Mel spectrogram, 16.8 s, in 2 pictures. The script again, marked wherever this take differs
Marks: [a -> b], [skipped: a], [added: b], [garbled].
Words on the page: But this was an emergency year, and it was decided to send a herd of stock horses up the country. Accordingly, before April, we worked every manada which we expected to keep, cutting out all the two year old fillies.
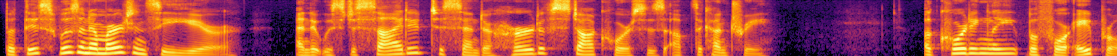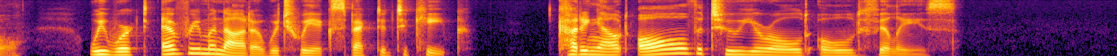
But this was an emergency year, and it was decided to send a herd of stock horses up the country. Accordingly, before April, we worked every manada which we expected to keep, cutting out all the two year old [added: old] fillies.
